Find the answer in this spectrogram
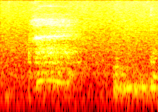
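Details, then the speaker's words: Hungry stomach growling before lunch, around quarter to two: two brief, low, gurgling rumbles with a squeaky tonal quality, one loud (borborygmi). "Boom. My stomach's really rumbling. I'm really hungry, but I want to make this video before I make lunch with me and my friend."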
